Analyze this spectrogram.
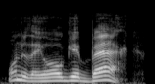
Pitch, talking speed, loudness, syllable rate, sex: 165 Hz, 195 wpm, -16 LUFS, 5.0 syllables/s, male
